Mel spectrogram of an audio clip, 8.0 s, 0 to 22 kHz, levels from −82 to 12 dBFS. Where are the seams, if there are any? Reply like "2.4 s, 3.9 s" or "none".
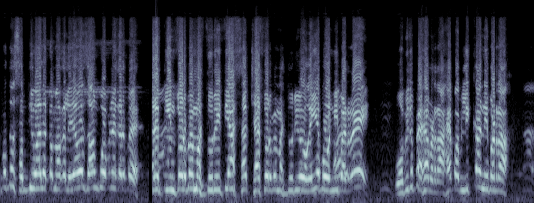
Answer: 2.3 s

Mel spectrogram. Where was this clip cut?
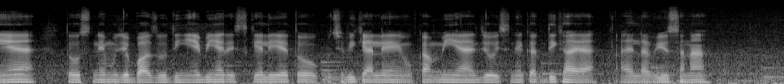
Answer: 2.2 s, 6.1 s

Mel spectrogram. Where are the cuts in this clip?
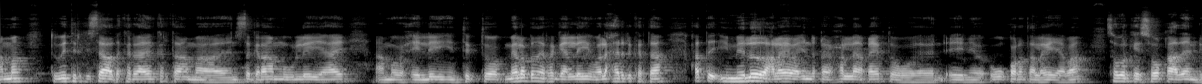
11.0 s

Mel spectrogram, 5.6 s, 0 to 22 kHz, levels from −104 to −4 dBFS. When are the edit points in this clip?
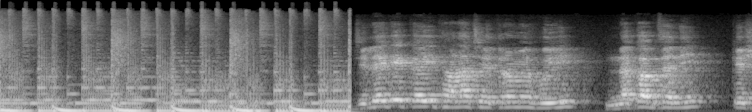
none

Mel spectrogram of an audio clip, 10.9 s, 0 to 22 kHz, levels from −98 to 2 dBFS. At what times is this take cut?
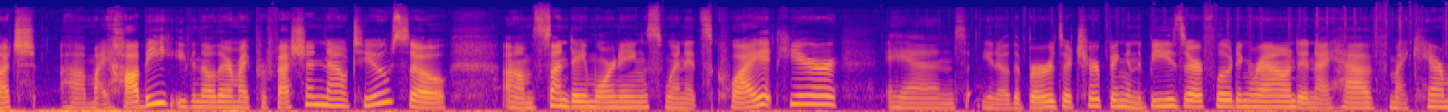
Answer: none

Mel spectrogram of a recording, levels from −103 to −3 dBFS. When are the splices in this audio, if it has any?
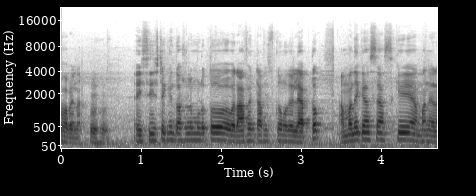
3.4 s

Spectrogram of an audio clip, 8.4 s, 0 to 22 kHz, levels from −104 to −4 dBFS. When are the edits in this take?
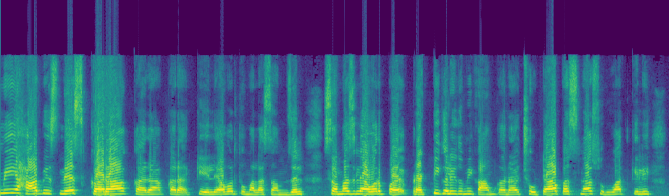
none

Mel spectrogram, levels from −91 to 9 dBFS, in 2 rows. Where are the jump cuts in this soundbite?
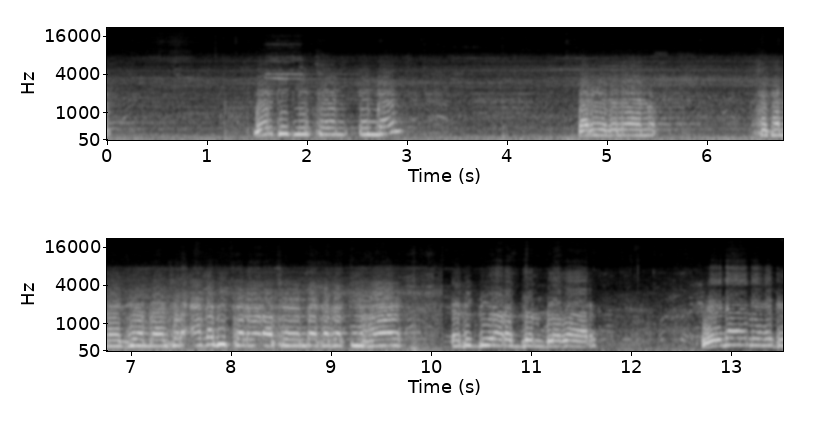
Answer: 10.1 s

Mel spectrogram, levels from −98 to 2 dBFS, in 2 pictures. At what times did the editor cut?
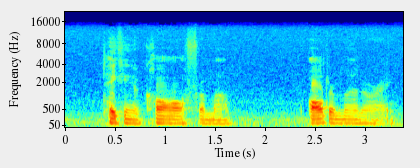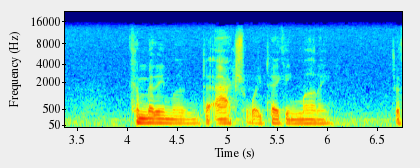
3.6 s

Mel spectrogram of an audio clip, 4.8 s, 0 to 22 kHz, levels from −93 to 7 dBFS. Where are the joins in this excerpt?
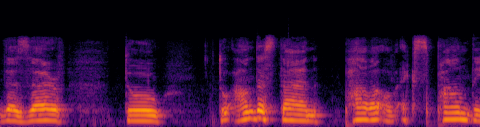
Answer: none

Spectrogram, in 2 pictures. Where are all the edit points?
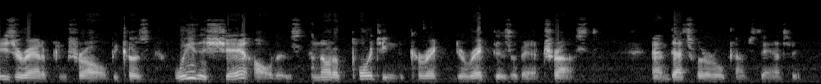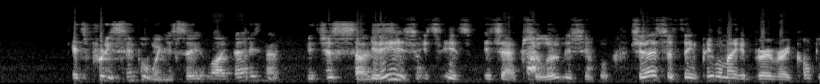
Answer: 3.1 s

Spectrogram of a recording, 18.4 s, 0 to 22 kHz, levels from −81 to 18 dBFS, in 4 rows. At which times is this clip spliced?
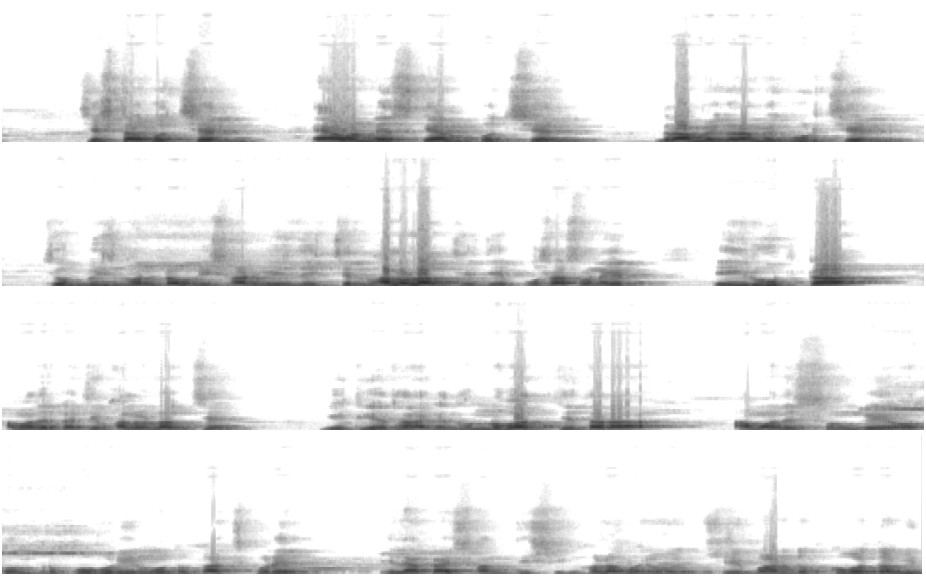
17.5 s

